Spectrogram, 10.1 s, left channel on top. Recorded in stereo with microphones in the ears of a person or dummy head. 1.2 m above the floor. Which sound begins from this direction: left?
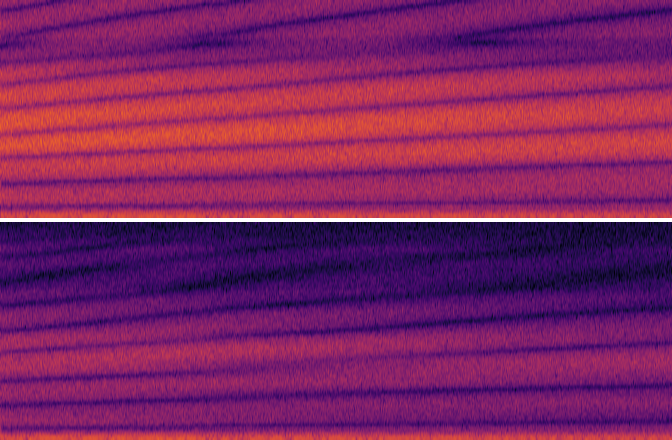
A drone, at 0.0 s.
